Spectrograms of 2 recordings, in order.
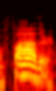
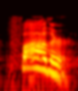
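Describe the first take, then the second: First: Said in the usual way. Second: High, fervent cry of Father. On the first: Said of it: "You know". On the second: Retold or imitated. Preacher crying out to God, fervent high cry.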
